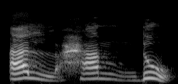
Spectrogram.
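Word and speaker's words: الحمد: হাম এই হামটা আমরা সিম্পল বাংলায় এরকম উচ্চারণ করি 95% বা 99% হাম এটা উচ্চারণ টোটালি রং টোটালি ভুল হাম গলাটা চেপে মুখ দিয়ে হালকা বাতাস বের করে উচ্চারণ করতে হবে হাম আমরা অনেক সময় চিকন ভাবে এরকম ডাকে না এরকম শব্দ করে ডাকি না তো এইরকম একটা আওয়াজ করে আপনার এটা উচ্চারণ করতে হাম আলহাম ঠিক আছে দাল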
